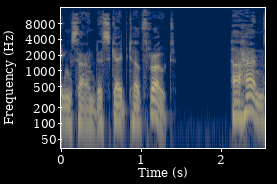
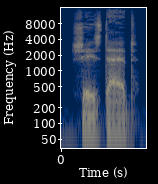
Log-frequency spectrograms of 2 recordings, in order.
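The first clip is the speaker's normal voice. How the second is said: quiet, grim; 10 semitones lower, 8 dB quieter than usual. A narrator's reading. Confirming death quietly.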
